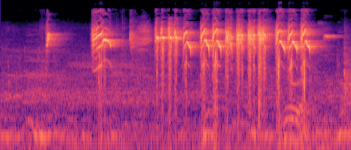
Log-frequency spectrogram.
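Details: Javan cochoa singing at full strength: scattered high whistled notes build into a fast, uneven run of piercing chirps and trills. A faint low hum sits in the background.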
